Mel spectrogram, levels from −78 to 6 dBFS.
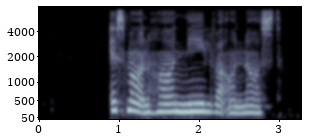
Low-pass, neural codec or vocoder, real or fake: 7.2 kHz; none; real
